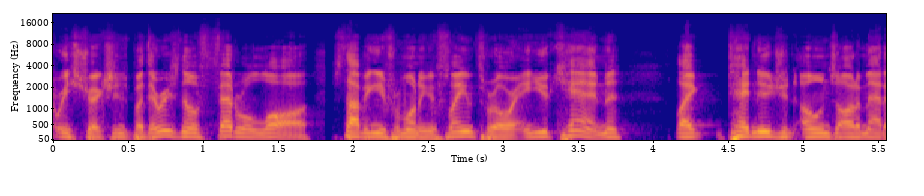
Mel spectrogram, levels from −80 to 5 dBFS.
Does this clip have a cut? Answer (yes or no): yes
